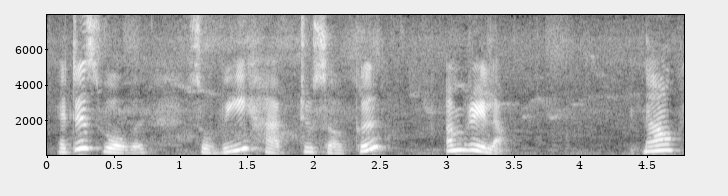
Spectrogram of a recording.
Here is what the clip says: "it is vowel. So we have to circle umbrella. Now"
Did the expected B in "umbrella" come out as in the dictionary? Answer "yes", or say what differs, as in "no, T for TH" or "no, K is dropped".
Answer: no, B is dropped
